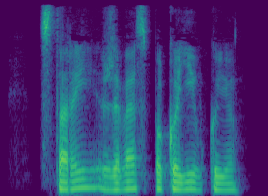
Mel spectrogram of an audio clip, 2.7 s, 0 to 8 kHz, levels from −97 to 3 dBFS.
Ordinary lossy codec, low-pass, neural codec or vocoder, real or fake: MP3, 48 kbps; 7.2 kHz; none; real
